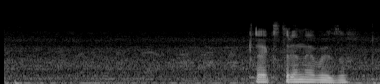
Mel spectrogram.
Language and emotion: Russian, neutral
